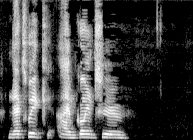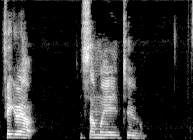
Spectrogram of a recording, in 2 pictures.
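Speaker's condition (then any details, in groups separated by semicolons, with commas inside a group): Cerebral palsy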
